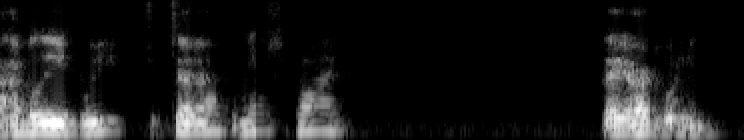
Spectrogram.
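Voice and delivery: voice sounding piped over a radio. Suggesting the group set out for supplies: sounding like through a radio. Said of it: "Why do you sound like you're coming through a radio".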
